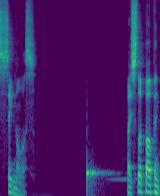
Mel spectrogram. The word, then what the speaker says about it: SIGNALIS: find out we shall find out and it's pronounced signis not signal signal sounds like a a drug they advertise on TV it's signis I slip up and call it signal that's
